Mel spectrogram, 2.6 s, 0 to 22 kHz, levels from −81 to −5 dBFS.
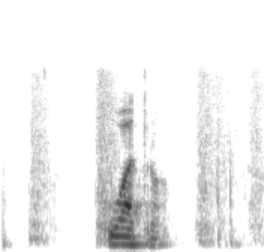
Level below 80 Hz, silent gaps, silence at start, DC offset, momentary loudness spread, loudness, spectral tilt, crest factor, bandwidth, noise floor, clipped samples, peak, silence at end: -78 dBFS; 0.68-0.73 s, 0.81-0.94 s, 1.88-1.94 s; 0.3 s; under 0.1%; 27 LU; -28 LUFS; -6.5 dB/octave; 24 dB; 7.6 kHz; -54 dBFS; under 0.1%; -10 dBFS; 0.55 s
